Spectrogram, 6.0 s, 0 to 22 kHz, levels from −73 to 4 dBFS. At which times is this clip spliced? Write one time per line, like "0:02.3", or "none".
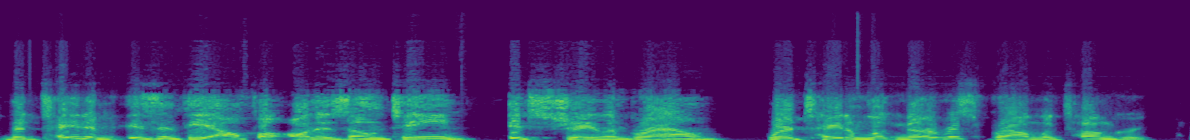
0:03.7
